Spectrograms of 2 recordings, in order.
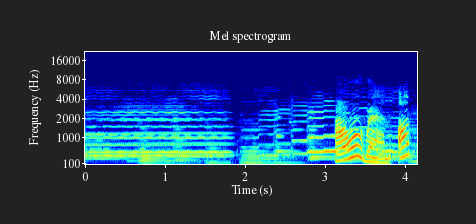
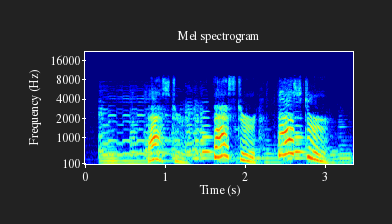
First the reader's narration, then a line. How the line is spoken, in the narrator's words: cried Owl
